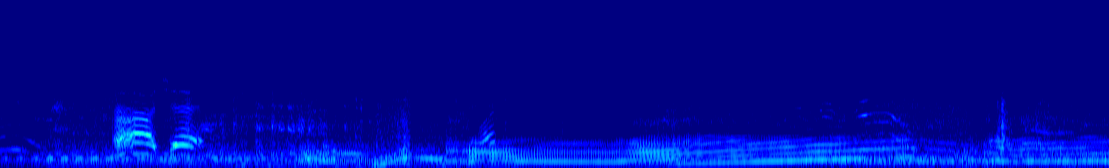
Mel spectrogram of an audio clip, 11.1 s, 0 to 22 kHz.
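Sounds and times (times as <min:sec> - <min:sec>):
car engine idling: 0:00.0 - 0:06.2.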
